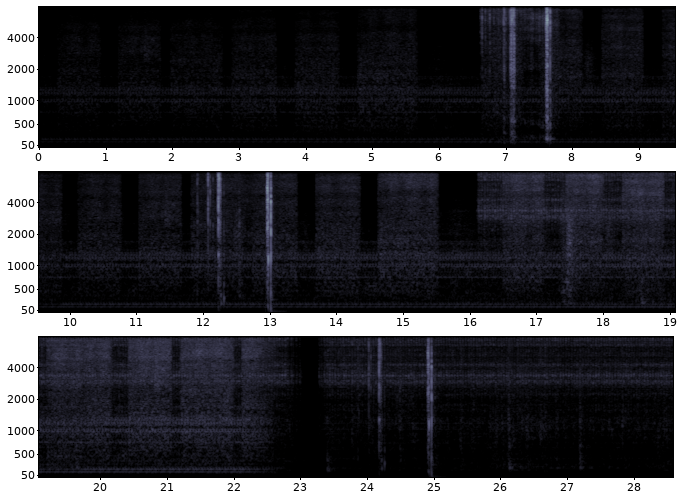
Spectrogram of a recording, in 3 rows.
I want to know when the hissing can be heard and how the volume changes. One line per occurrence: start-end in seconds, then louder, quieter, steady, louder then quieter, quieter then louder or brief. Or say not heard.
0.0-22.6 louder.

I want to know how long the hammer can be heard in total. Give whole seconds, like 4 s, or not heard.
not heard.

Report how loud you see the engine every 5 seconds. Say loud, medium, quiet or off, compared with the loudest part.
off, off, off, loud, loud, loud.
